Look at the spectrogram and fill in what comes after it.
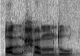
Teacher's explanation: حا میم زبر حم الحم دال پیش دو الحمد یہاں پر میم ساکن میں اظہار شفوی ہوگا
